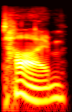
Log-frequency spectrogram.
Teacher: I was looking at the monophthongization of the diphthong I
